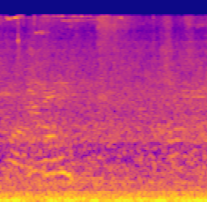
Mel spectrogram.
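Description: A metal spoon scrapes across a hot griddle.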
